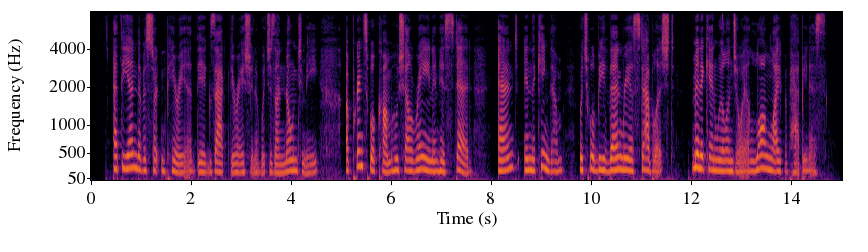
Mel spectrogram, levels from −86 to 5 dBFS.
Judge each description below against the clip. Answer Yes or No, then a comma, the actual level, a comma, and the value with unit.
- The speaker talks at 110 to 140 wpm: No, average, 175 wpm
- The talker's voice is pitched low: No, medium, 185 Hz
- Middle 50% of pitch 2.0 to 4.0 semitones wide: Yes, average, 3.5 semitones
